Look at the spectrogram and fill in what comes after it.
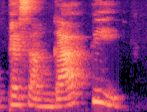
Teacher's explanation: I'm trying to stress on the last syllable because it's a question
